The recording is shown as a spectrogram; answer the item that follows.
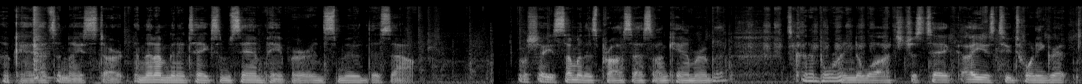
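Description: A man with a fairly low pitch and ordinary pitch variation talks at a moderate pace over noticeable background noise. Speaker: saxophone repairman. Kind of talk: casual tutorial talk to camera.

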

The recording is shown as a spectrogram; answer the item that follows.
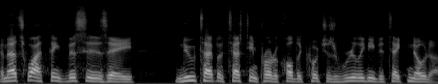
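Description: Talking at a very fast pace, a man keeps his intonation fairly even. The background is quiet. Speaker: strength coach presenter. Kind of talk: tutorial. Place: gym.

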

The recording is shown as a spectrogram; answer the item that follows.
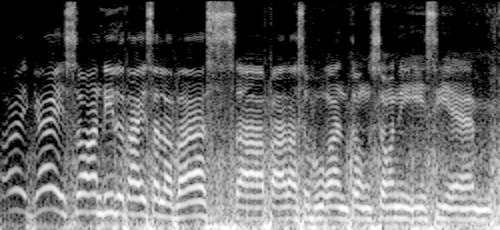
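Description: Loud background noise fills the recording. The speech goes at a fairly slow pace. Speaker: motovlogger testing a mic. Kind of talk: casual vlog commentary. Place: motorbike. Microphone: helmet.

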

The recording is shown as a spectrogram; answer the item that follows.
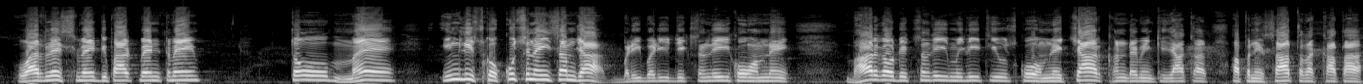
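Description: Speaking at a very slow pace over a quiet background, a man has a high pitch and a bright, sharp tone. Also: ordinary pitch variation. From India, Ghazipur, eastern Uttar Pradesh; Uttar Pradesh. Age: 80s+. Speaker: retired police officer, cricketer's grandfather; interviewee. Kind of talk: interview. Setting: at home. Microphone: handheld.

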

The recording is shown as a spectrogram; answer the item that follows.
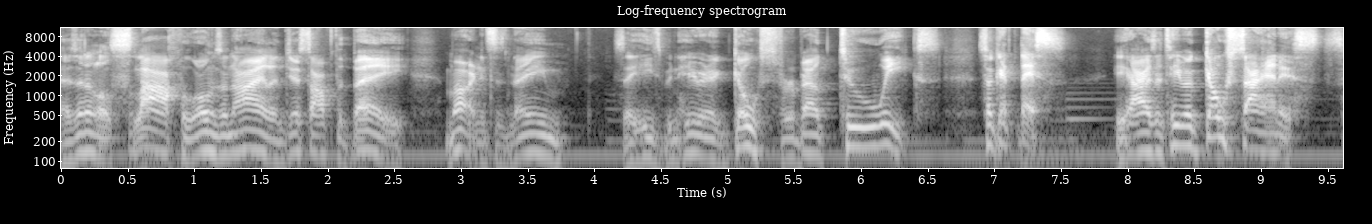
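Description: A man in a put-on character voice at medium pitch and a moderate pace, with clear music in the background. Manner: voice slipping, yells the case title; casual, chatty, upbeat.

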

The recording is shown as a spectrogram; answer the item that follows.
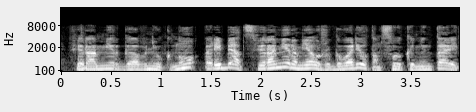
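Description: The man's voice carries some breathiness. He rushes along at a very fast clip. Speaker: streamer. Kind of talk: casual live stream chat reading comments. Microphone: phone near.

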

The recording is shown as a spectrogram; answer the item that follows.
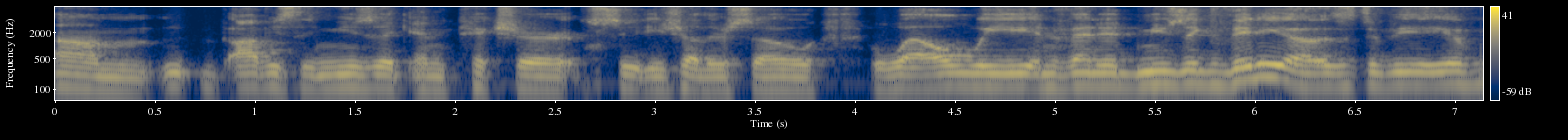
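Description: This voice belongs to a man. He talks at a fairly unhurried pace. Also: quiet background. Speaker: singer-songwriter and actor. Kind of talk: casual interview chat. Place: home room. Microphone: webcam.

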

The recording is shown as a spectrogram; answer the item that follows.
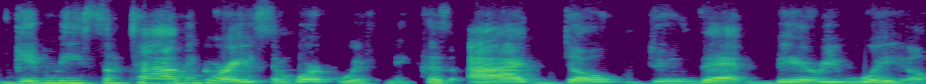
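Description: A woman speaks at a moderate pace and a fairly low pitch, with ordinary pitch variation.

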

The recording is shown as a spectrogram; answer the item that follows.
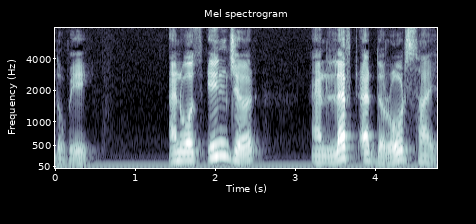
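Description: At a slow pace, a man speaks with a fairly bright tone and a fairly high pitch that makes big swings.

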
